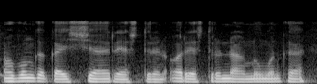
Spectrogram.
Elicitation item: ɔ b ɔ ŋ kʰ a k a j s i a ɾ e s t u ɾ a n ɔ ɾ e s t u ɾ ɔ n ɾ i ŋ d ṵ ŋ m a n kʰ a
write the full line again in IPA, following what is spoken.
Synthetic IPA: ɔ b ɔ ŋ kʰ a k a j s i a ɾ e s t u ɾ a n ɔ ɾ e s t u ɾ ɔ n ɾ a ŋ n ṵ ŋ m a n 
